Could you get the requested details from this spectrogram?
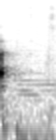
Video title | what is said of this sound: FINISHING TILING AT THE AIRPLANE HANGER HOUSE! | it's solid all the way over here but then right here is hollow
